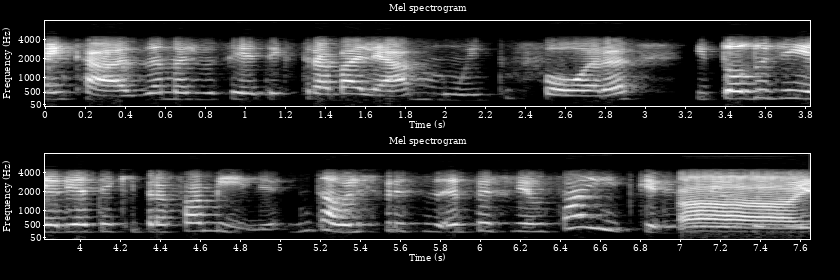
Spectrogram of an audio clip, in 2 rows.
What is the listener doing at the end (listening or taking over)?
taking over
